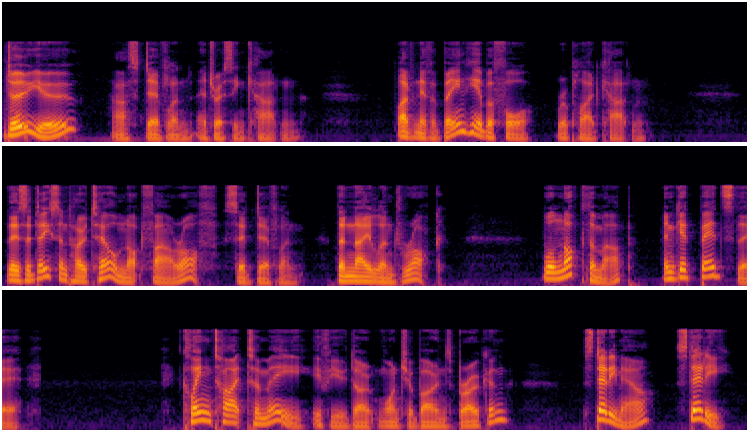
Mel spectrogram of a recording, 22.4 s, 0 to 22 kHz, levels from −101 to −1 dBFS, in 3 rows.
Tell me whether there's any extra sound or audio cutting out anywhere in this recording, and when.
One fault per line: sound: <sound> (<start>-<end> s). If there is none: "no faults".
no faults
